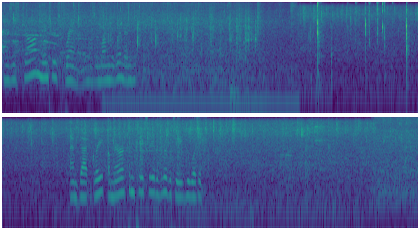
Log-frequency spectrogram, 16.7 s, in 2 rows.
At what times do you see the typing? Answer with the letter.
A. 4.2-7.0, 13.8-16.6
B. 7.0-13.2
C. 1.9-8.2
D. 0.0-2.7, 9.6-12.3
C.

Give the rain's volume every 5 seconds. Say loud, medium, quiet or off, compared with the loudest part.
loud, medium, loud, loud.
